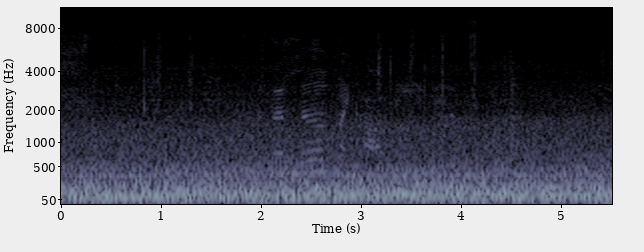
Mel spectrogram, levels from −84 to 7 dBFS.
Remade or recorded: recorded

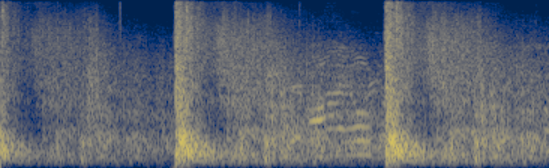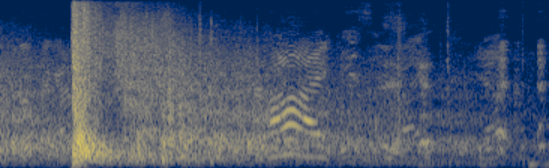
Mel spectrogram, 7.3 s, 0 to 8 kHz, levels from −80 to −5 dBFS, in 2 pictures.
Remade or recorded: recorded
